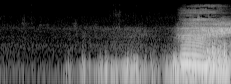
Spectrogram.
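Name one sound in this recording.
A dog rustles through dry grass.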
